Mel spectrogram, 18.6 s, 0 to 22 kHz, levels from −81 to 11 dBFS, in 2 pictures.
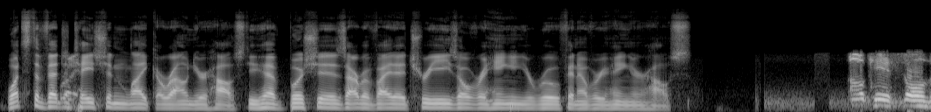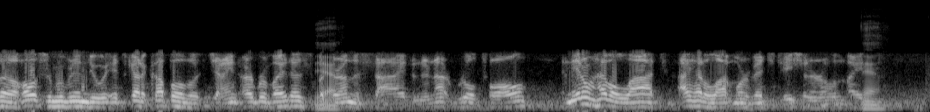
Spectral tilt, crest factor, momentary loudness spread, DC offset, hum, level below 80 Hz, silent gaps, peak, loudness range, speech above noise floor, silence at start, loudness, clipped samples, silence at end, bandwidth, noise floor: -5.5 dB/octave; 16 dB; 10 LU; under 0.1%; none; -50 dBFS; none; -2 dBFS; 6 LU; 45 dB; 0.1 s; -18 LUFS; under 0.1%; 0.1 s; 15.5 kHz; -63 dBFS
